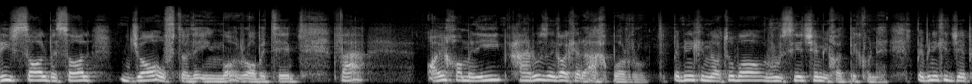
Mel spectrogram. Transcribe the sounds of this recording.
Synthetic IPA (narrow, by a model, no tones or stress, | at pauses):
ɾiːɾsɒːlbesɒːld͡ʒɒːoft̪ʰɒːd̪eiːnrɒːbet̪ʰevæ | ʔɒːjexɒːmenejiːhæɾːuːzne̞ɡɒːhcʰæɾd̪eæxbɒːɾːob̥e̞binicʰenɒːt̪ʰobɒːruːsijet͡ʃʰemiːxɒd̪̚be̞kʰoneb̥e̞binicʰed͡ʒepʰ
